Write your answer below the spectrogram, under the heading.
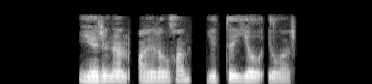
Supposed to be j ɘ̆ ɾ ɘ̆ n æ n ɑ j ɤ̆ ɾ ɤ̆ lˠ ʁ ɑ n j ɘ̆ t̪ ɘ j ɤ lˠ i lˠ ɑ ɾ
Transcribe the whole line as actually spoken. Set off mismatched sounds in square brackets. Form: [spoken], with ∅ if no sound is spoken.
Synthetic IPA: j ɘ̆ ɾ ɘ̆ n æ n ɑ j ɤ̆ ɾ ɤ̆ lˠ ʁ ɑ n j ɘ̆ t̪ ɘ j ɤ lˠ i lˠ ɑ ɾ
